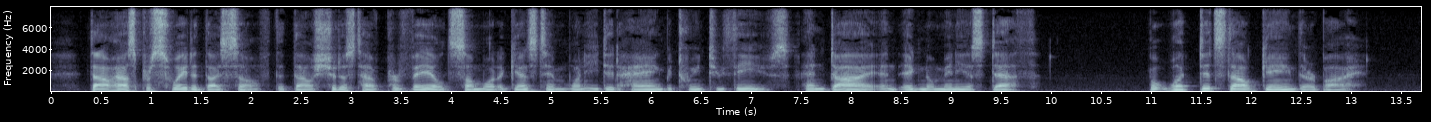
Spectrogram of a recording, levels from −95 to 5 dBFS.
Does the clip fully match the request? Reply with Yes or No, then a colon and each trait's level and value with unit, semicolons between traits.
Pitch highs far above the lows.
No: average, 2.7 semitones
